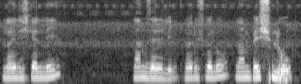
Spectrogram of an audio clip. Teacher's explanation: জিভার আগা সামনের মানে দাঁতের গোড়ার নিচের মাড়ির সাথে লাগিয়ে উচ্চারণ করবেন।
